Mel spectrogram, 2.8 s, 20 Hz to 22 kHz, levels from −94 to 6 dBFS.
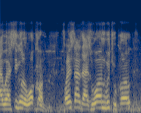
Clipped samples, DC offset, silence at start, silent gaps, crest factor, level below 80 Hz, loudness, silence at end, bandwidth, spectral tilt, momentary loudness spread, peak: under 0.1%; under 0.1%; 0 s; none; 14 dB; -58 dBFS; -21 LUFS; 0 s; 10 kHz; -4 dB/octave; 6 LU; -8 dBFS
